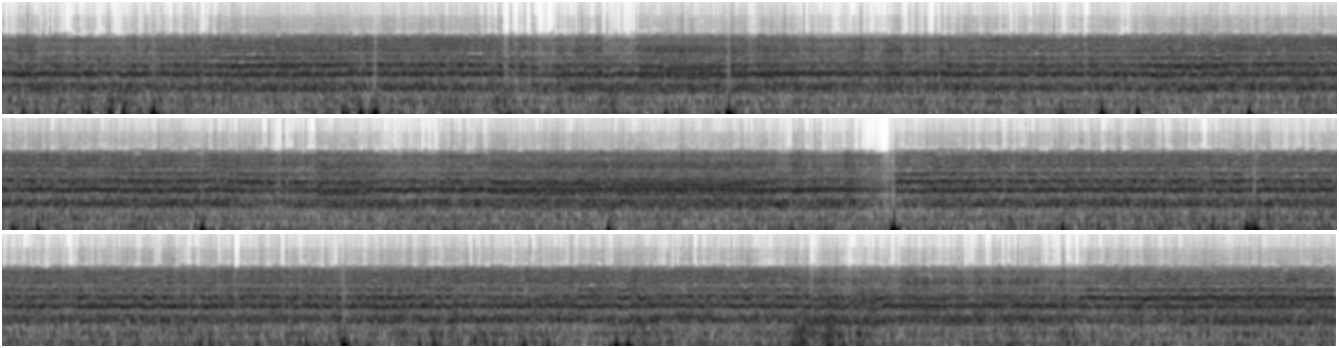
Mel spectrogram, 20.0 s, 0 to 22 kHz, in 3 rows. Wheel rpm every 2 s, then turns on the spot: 220, 220, 230, 220, 220, 220, 230, 230, 220, 220.
none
